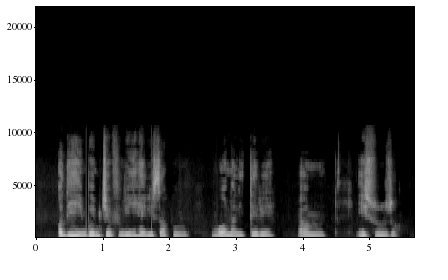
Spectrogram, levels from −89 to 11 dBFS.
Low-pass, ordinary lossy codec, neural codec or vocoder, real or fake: none; none; none; real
